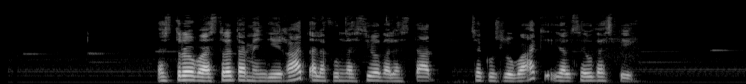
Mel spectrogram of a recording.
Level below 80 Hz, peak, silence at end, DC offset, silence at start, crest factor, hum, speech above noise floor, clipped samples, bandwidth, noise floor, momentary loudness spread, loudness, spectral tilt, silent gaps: -78 dBFS; -4 dBFS; 1.15 s; under 0.1%; 1.6 s; 22 dB; none; 40 dB; under 0.1%; 11 kHz; -62 dBFS; 15 LU; -23 LUFS; -5 dB/octave; none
